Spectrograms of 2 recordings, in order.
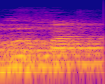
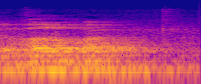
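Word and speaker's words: غَرفة: Syekh Abu Amr Ad-Dani membacanya illa man iqtarafa gharfatan biyadihi, dengan fathah bukan dengan dhamma. Jadi bukan dibaca ghurfah tetapi beliau membaca gharfah.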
